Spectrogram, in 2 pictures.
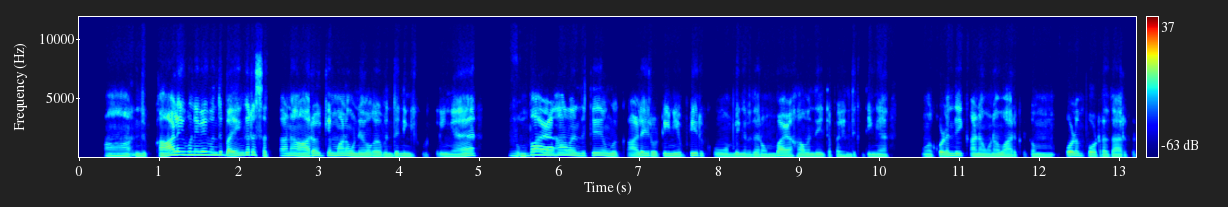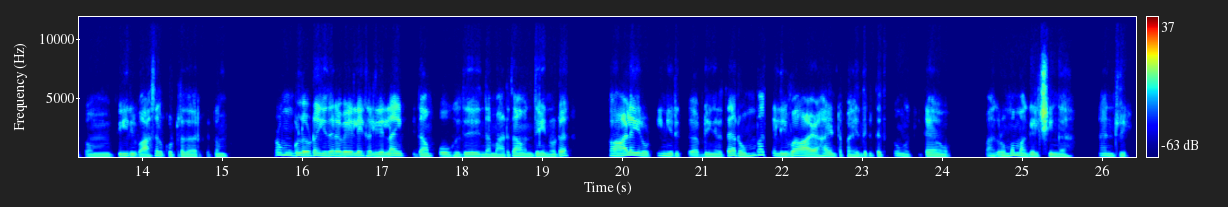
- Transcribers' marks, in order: other noise; in English: "ரொட்டீன்"; in English: "ரொட்டீன்"
- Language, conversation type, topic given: Tamil, podcast, காலையில் எழுந்ததும் நீங்கள் முதலில் என்ன செய்வீர்கள்?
